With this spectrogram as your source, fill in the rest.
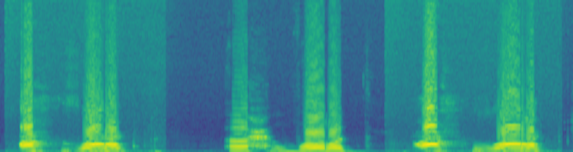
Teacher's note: ضاد کے مخرج کا خیال رکھیے، موٹا پڑا جائے گا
